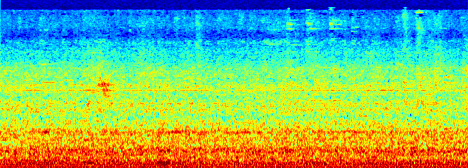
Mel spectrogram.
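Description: Steady low rumble of an intercity train running at speed, heard from inside the passenger cabin: wheels on rails and running-gear noise.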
